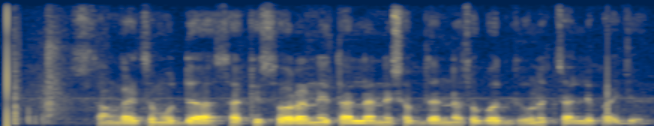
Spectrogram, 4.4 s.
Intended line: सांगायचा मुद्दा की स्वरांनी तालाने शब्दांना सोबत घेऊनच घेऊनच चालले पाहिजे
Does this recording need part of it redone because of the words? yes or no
yes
